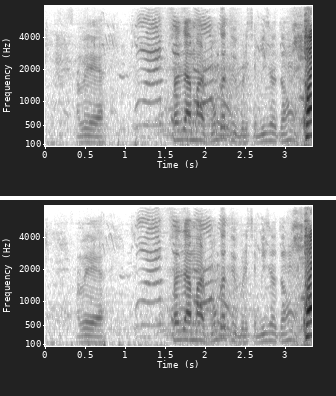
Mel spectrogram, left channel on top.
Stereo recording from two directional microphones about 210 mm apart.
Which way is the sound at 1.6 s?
10° right (ahead or behind).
